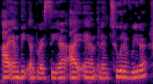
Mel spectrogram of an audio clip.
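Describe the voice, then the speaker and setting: A woman talks with an American accent. Her voice is somewhat breathy. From New York (Brooklyn). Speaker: tarot reader and livestreamer. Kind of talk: live channeled reading stream. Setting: livestream. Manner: casual.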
